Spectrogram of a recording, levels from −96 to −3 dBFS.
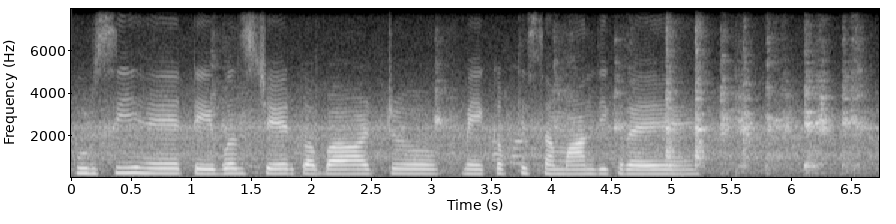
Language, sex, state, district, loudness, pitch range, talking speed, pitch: Hindi, male, Maharashtra, Mumbai Suburban, -16 LUFS, 210-230 Hz, 100 wpm, 215 Hz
